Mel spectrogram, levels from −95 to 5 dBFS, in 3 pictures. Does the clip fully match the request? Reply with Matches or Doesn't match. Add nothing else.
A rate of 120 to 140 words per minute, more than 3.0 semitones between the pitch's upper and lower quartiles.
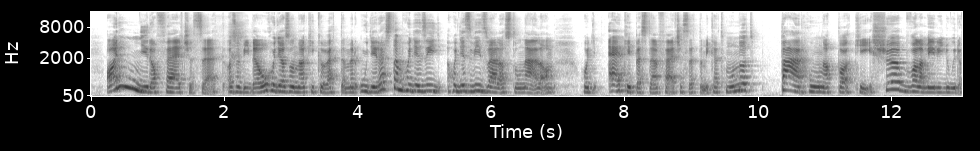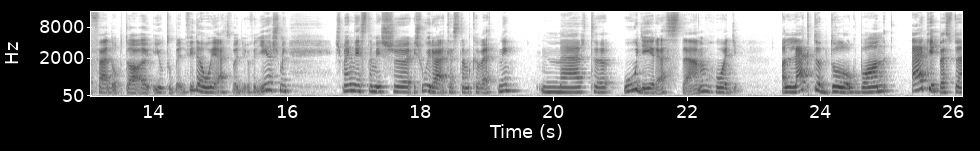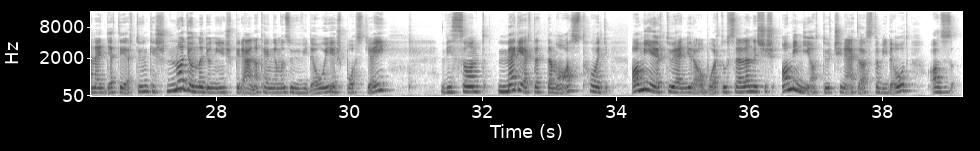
Matches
